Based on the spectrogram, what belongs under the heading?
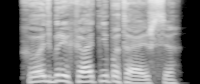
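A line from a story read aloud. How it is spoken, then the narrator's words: Snorting scoff. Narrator (Russian): хмыкнула Нина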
